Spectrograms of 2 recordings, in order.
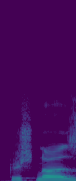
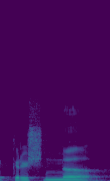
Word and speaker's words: Krishna: routes Chrissy and Rinna the retroflex nasal sound or na so we don't we don't actually say it correctly most of the time we say Krishna most of the time but it's Krishna so Chrissy shadow hiss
